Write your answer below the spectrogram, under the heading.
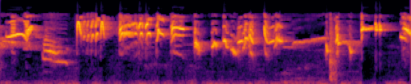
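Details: Oriental magpie-robin kept in a cage, recorded as training song with full 'tembakan' fills: sliding whistles falling and rising, buzzy stuttered trills, then a long clear note and a sharp high phrase.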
